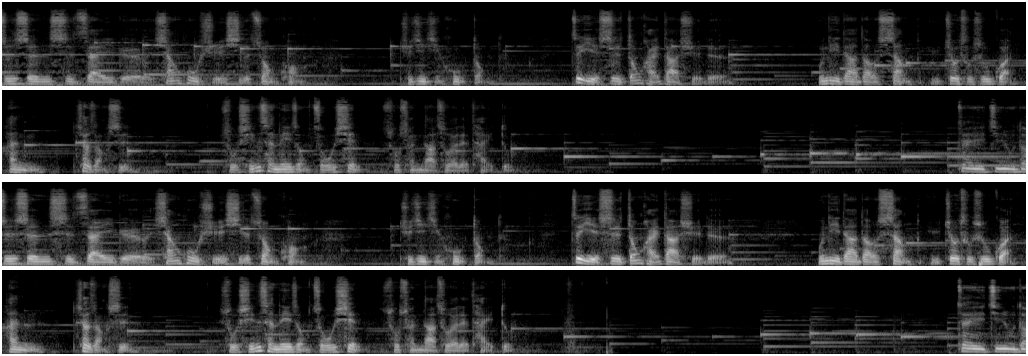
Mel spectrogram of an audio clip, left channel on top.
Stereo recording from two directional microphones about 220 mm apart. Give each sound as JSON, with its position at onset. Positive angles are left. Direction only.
{"t": 0.0, "sound": "speech", "side_deg": -15}
{"t": 19.8, "sound": "speech", "side_deg": -10}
